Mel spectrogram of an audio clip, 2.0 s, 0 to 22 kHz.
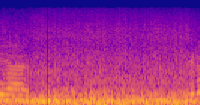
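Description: A 2005 Kawasaki ZX12R's inline-four engine running at steady revs while the bike is ridden, a constant low hum over road and wind rumble on the microphone.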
